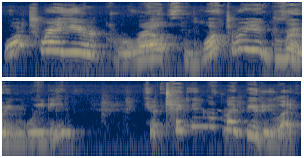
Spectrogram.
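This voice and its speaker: Woman putting on a snooty, high-pitched rose. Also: wildly swooping pitch, a little slow, warm tone, roomy sound, exaggerated voice. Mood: scornful. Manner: snooty, scolding. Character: haughty, rude rose flower, vain female bully.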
